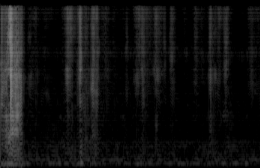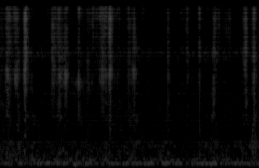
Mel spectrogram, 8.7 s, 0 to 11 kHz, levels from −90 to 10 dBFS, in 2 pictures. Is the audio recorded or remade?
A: remade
